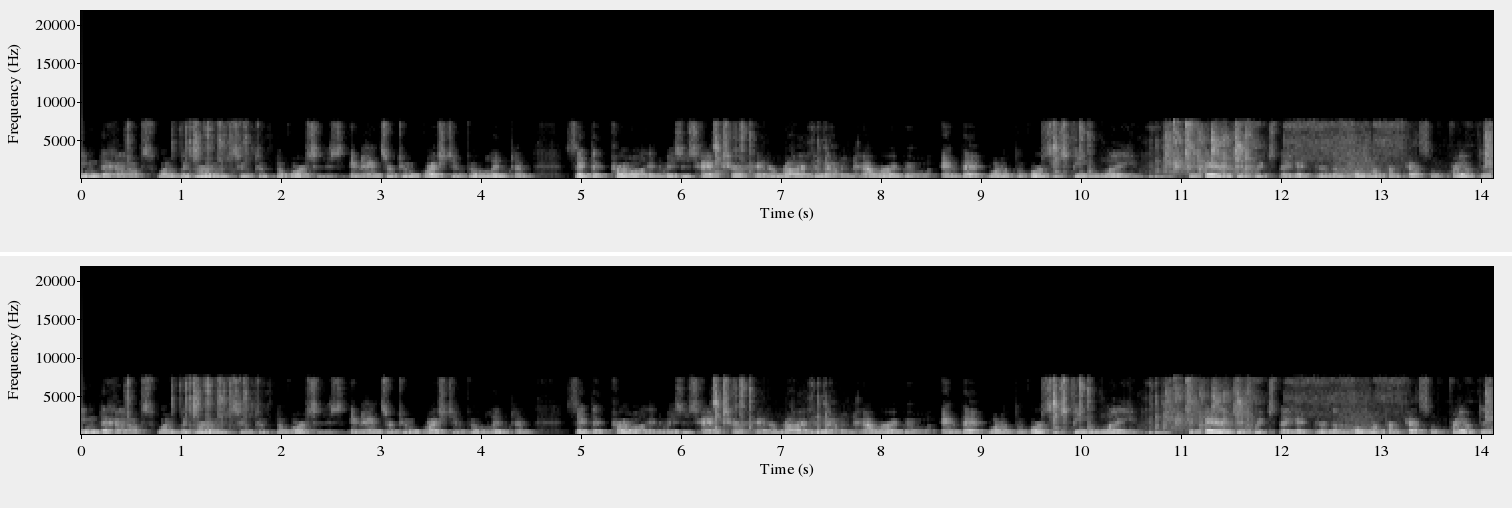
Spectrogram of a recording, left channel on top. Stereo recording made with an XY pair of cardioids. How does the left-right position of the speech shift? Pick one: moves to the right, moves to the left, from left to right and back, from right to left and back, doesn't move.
from right to left and back.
